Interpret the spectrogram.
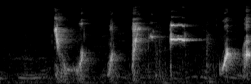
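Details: Pet African grey parrot chatting at home in the afternoon: a string of harsh, speech-like syllables and squawky bursts with a short steady whistle in the middle.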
